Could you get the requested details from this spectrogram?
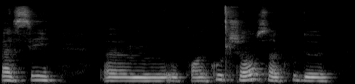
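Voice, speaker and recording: Dark, mellow tone from a woman, intonation fairly even. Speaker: oracle card reader. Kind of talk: oracle card reading. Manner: hesitant, many fillers.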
